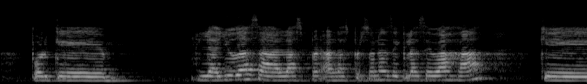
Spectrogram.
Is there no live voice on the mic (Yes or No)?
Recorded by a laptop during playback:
Yes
